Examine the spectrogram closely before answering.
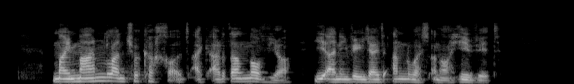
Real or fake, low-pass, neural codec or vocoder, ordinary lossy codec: real; 7.2 kHz; none; Opus, 64 kbps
